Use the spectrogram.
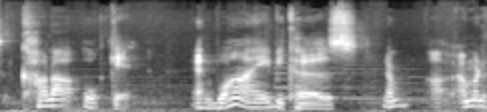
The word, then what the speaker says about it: karaoke: empty in japanese and it's not pronounced carrie as a matter of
